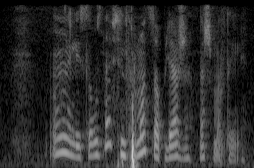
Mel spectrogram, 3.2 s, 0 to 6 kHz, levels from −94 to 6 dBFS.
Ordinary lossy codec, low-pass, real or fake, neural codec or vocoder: MP3, 32 kbps; 5.4 kHz; real; none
